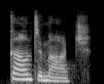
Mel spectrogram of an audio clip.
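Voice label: "countermarch", Indian English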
